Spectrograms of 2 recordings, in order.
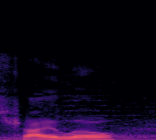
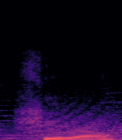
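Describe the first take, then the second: First: The name is said with an English pronunciation. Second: The name is said with a Hebrew pronunciation. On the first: "versus Shiloh" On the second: "I'm using the Hebrew pronunciation"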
